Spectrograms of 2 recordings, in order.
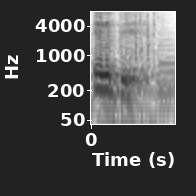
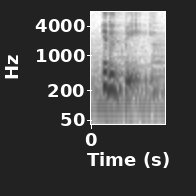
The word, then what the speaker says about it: it'd be: But listen to the pronunciation. It' be. It' be. It's a little hard to say. It's kind of a tongue twister.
